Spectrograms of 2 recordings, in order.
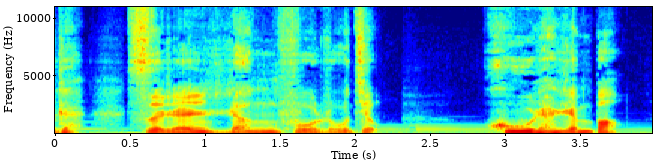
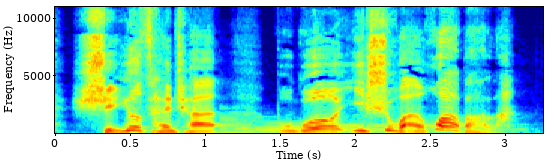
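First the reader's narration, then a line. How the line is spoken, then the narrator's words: Laughing. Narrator (Chinese): 便笑道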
